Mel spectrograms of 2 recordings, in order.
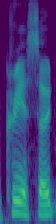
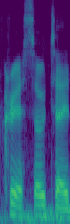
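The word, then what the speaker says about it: creosote: in this uh yeah it's a creassot bush or creassot depending on how you like to pronounce it.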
